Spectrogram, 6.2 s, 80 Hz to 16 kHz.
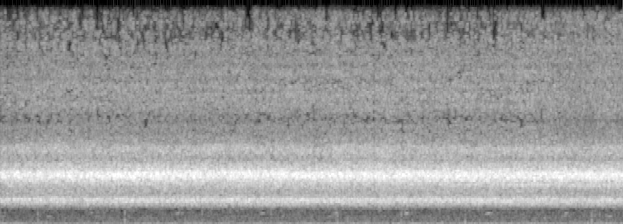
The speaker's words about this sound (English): That's cicadas. The noise of that is cicadas, and this report from the BBC explains it better than me. 2024 is witness to a once in 221 year phenomenon, and it's all about periodical cicadas.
